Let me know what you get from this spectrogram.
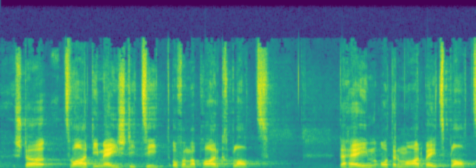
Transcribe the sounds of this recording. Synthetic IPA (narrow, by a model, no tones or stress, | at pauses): ʃtøːt͡sʋɑːɾd̥imɛɪʃtit͡sit̪ʰʊfəməpʰɑɾkχplɑt͡s | d̪̥əɦɛɪmɔd̥̪əɾəmɑːɾbɛɪt͡splat͡s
